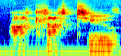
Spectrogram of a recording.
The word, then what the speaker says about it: Ahch-To: to the island of Ahch-To. Spell it. AHCH-TO. Ahch-To. I'm pretty sure it was named as a guy sneezed.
